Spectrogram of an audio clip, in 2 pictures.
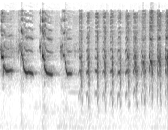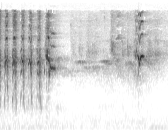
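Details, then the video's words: Javan myna in lively song: three whistled notes sliding downward, then a fast run of about fifteen harsh, buzzy repeated notes over two seconds, ending in soft warbling and one sharp chirp. "Kicauan Jalak Gacor - Suara Jalak Kebo Paling Gacor"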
